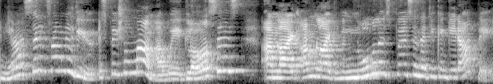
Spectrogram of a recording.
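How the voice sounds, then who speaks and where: A woman's raised, projected voice sits high in pitch and makes very wide pitch swings, with audible room echo around it. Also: moderate pace. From South Africa. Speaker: online business coach. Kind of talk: testimony. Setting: webinar.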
